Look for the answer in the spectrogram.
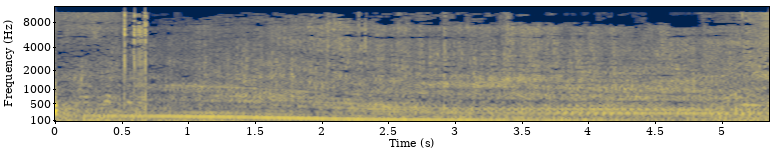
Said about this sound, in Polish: Właśnie wyleciał samolot z znacznie mniejszym silnikiem niż Messerschmitt 109. Nazywa, to jest samolot z pierwszej wojny światowej Sopływ Pap. Sopływ Pap, czyli szczeniak.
